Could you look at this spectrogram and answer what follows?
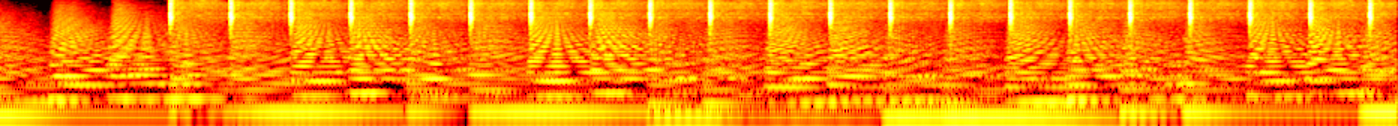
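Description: Electronic background music: synthesizer notes over a deep, sustained bass line, with a fast, even hi-hat tick coming in about a second in.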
